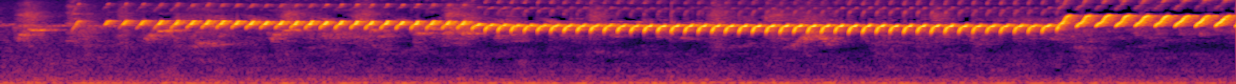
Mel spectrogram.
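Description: A canary sings long, rapid trills, each a steady buzzy rattle near one high pitch, stepping abruptly higher near the end; nothing else is heard.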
